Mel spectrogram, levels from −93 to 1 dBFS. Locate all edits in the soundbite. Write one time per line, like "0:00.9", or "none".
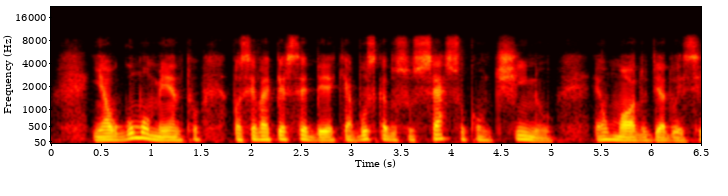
none

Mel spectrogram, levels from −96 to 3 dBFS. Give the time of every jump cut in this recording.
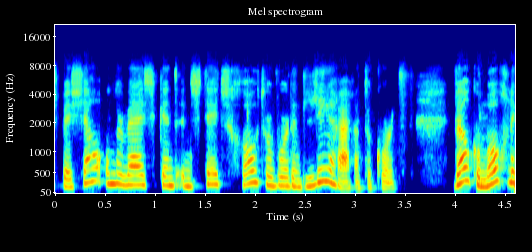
none

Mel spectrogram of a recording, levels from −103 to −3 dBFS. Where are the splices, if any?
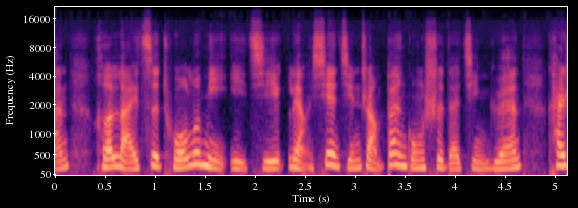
0:02.3

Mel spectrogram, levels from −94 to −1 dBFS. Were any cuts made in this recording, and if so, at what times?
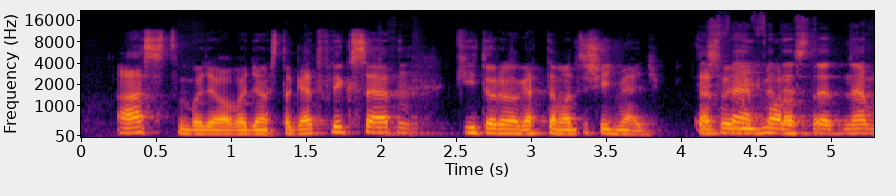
0:01.2
0:03.3

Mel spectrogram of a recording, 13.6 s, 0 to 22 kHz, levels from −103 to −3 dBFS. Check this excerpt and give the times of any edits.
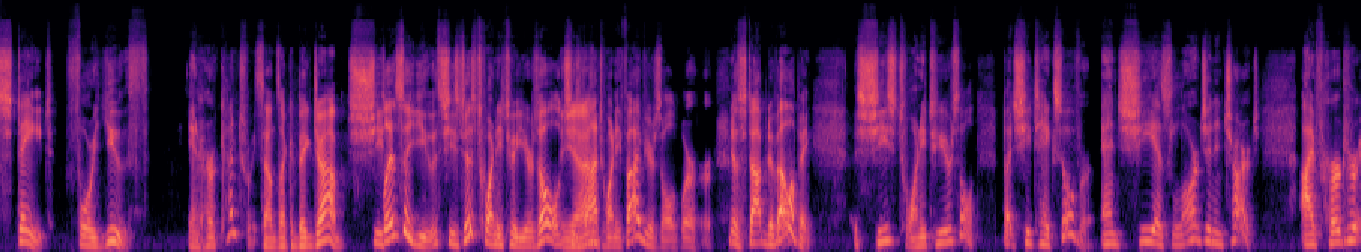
0:03.8
0:06.0
0:07.3

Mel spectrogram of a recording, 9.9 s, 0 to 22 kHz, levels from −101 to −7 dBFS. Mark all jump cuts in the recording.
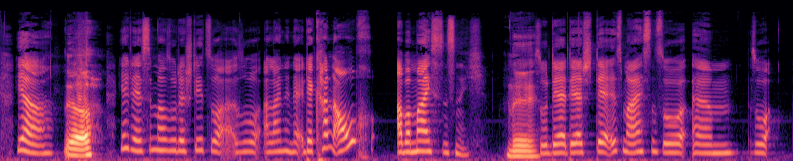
0:01.3

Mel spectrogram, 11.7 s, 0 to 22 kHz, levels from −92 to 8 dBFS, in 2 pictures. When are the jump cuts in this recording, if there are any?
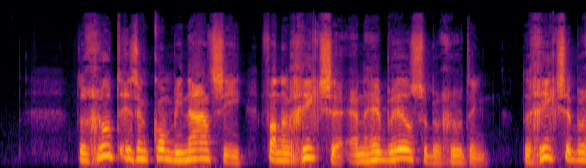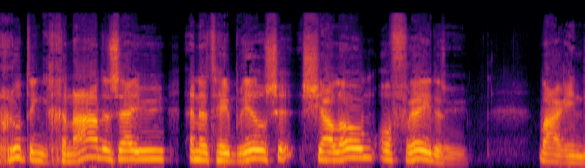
0:02.5
0:05.0
0:07.6
0:10.3

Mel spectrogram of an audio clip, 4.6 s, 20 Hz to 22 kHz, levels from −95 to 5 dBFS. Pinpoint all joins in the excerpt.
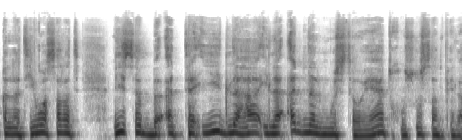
none

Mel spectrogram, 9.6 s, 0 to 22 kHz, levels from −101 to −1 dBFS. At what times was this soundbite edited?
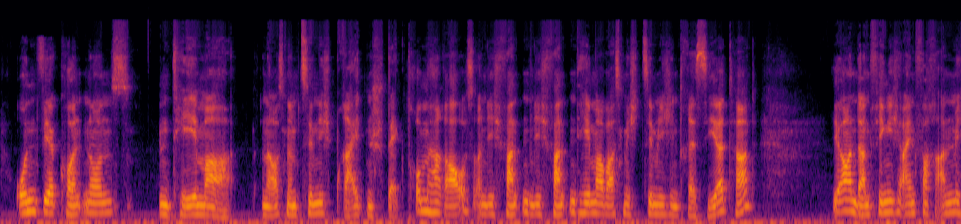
0:02.6
0:05.3

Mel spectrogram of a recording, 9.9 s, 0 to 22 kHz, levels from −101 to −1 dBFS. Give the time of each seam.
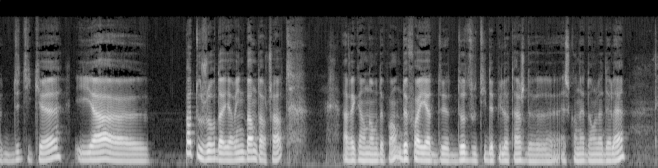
0:01.0
0:02.4
0:06.5

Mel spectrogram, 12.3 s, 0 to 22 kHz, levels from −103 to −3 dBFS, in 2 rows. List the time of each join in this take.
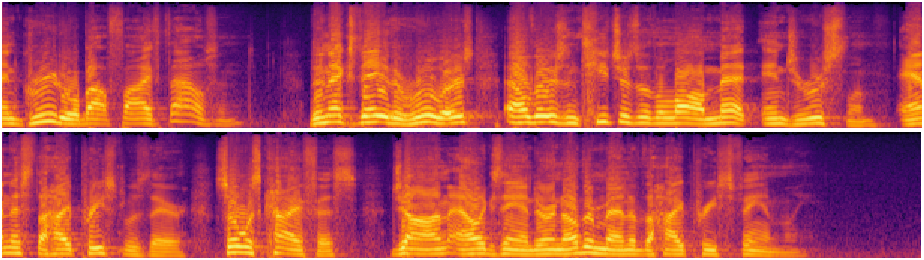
0:01.9
0:05.9

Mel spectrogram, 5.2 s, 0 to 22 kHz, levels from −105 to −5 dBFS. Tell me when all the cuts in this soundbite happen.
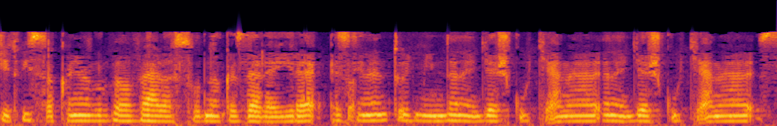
0:02.3
0:04.0

